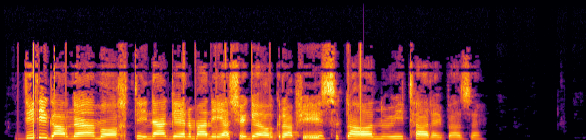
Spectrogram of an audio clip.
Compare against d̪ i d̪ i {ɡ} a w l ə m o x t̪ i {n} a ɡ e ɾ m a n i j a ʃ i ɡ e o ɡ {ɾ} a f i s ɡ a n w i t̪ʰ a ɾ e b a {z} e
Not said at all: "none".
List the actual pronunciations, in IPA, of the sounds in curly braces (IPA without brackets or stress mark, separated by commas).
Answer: ɡ, n, ɾ, z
